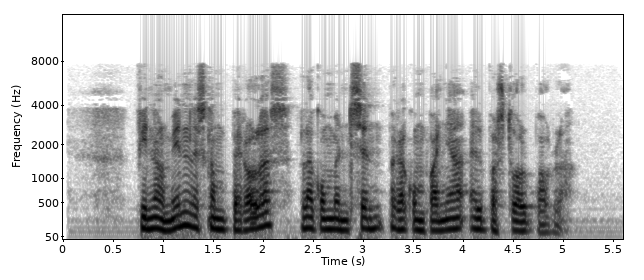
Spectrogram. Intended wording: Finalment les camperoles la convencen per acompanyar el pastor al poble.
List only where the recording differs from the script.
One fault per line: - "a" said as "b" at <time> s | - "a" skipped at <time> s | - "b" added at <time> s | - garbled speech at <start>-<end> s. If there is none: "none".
none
